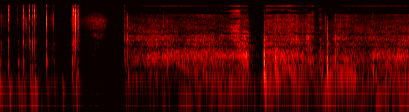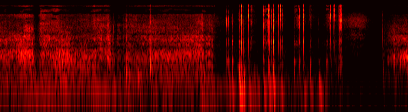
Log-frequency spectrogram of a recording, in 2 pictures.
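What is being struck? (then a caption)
Cardboard box. A cardboard box is tapped and scratched. Quick, dry taps open and close the clip, and between them comes a long, rough scratching with a bright, papery hiss. Brief silent gaps separate the sections.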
